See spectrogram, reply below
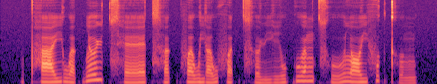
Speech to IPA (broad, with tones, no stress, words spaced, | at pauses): pʰaː˨˧jwɐ˨k̚lɵ˥ɥ t͡sʰɛː˨˧ t͡sʰɐ˨˥k̚fɐ˧wjɐ˨˥wfɐ˨t̚ t͡sʰɵ˨ɥjiː˨˥wkʷœː˥ŋ t͡sʰuː˨˥lɔː˧jfʊ˥k̚ t̪ʰʊ˧ŋ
